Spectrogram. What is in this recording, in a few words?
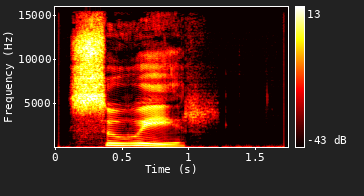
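"subir", Spanish, female, slow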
